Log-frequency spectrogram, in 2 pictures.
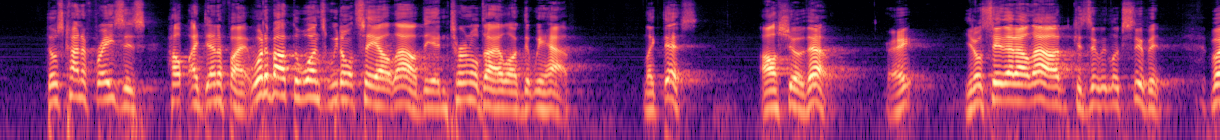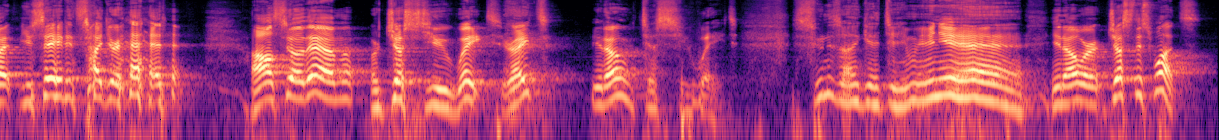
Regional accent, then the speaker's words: United States; And many of us would say that this morning because I'm American, right? I live in a free country.

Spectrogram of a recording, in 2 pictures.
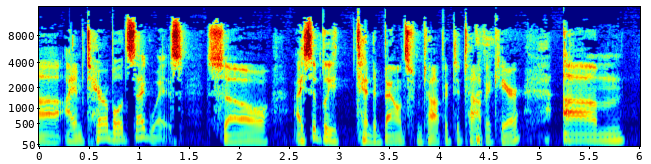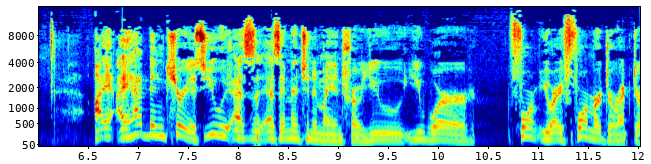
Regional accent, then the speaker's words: Bermuda; originally I did go to college in Pennsylvania, but I am from Bermuda.

